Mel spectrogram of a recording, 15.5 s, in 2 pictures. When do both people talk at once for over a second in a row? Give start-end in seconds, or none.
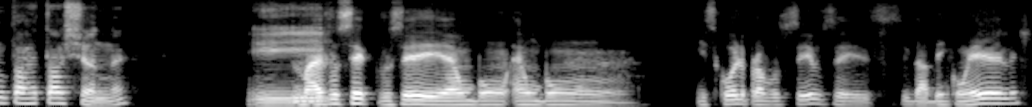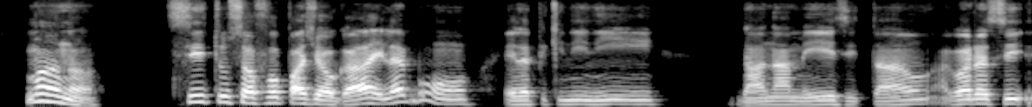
none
